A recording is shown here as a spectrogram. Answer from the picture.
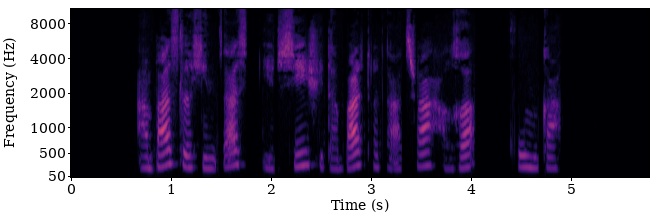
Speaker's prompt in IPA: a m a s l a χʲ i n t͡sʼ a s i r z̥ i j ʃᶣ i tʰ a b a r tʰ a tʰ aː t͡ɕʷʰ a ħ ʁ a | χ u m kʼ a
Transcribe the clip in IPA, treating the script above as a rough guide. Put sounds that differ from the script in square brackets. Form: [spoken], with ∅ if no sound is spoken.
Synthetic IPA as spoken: a [b] a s l a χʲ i n t͡sʼ a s i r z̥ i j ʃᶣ i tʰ a b a r tʰ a tʰ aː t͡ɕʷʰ a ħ ʁ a | χ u m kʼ a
